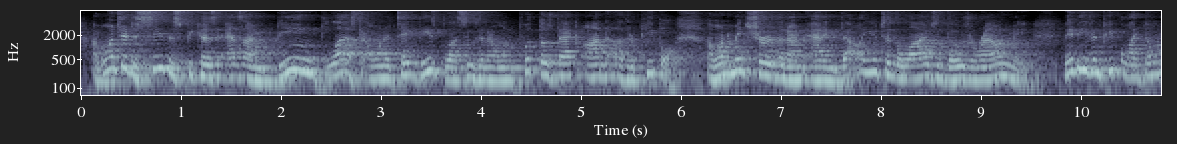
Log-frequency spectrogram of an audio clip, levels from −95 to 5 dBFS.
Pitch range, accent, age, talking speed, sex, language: 175-230 Hz, American, 50-69, 250 wpm, male, English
